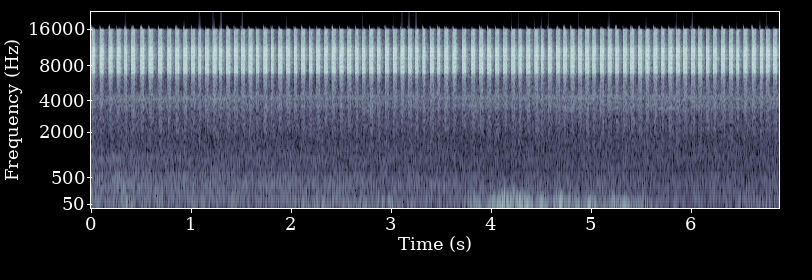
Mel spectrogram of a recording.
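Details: Diceroprocta vitripennis cicada calling in the evening at Sand Hills State Park, Reno County, Kansas, July 20, 2014: a loud, high, hissing buzz pulsing rapidly and evenly throughout, with a soft low rumble of wind underneath.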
